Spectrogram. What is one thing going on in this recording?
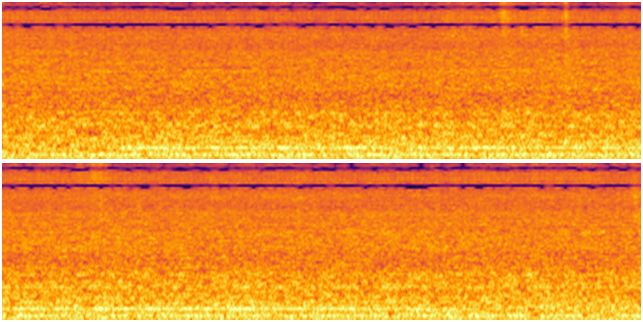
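A bus rattles and rumbles as it drives along.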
